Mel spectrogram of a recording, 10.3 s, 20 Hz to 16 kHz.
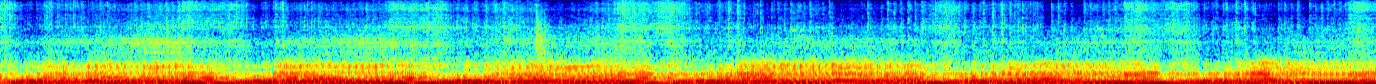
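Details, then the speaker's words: Honda Prelude H22 at idle: idle keeps hunting up and down, never settling, worsened since first start-up; vacuum leak at the intake manifold gasket concluded, gasket being replaced. "as you can see the idol does not stop bouncing this it is really annoying"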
